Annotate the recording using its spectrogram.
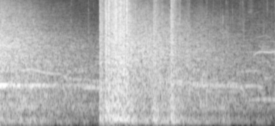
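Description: Fireworks burst with loud booms that echo.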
